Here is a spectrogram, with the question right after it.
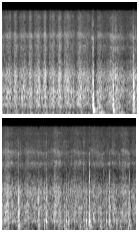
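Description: Fingertips of both hands slowly rub and scratch the soft silicone ears of a binaural microphone. The result is a steady, muffled scratching rustle with a low rumble, broken by brief, sharper scratches at an uneven pace.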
